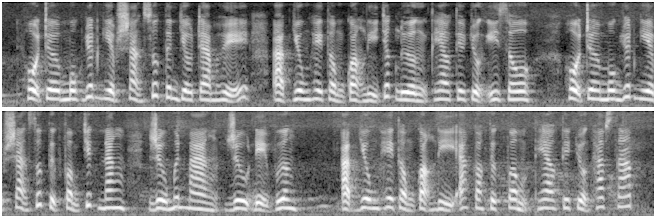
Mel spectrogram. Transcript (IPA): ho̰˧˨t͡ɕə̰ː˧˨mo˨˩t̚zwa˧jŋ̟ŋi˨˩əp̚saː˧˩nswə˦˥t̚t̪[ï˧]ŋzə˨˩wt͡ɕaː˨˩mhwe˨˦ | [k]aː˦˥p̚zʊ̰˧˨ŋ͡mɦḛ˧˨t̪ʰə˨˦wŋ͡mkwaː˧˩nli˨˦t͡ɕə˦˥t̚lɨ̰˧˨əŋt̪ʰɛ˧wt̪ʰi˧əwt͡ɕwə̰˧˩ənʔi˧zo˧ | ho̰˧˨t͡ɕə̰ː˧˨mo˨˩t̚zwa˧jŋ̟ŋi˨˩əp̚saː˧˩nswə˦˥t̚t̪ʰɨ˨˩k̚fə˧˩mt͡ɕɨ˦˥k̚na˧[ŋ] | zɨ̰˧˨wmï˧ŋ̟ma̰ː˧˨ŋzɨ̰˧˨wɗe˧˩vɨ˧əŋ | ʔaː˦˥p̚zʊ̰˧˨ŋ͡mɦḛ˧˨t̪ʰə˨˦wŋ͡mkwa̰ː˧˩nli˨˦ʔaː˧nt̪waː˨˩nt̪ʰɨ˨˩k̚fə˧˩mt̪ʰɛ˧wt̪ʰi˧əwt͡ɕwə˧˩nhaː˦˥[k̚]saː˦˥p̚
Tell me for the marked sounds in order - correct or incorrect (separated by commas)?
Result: correct, incorrect, correct, incorrect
